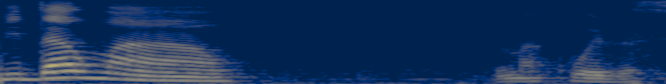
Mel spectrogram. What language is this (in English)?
Portuguese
